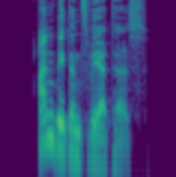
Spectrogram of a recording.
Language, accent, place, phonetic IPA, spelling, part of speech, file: German, Germany, Berlin, [ˈanbeːtn̩sˌveːɐ̯təs], anbetenswertes, adjective, De-anbetenswertes.ogg
- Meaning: strong/mixed nominative/accusative neuter singular of anbetenswert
